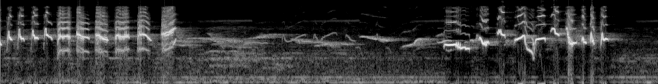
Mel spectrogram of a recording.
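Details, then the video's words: Oriental magpie-robin singing energetically, used to rouse other magpie-robins. It opens with about ten rapid, loud, buzzy chips, drifts into soft, wavering whistles, then returns to a burst of sharp, twisting notes and chips. "TERAPI KACER LAIN LANGSUNG TERPANCING EMOSI GACOR DOR"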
